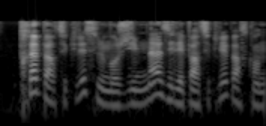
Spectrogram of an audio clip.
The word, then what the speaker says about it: gymnase: À noter que le son ZE de la fin de gymnase se fait avec un seul S, puisqu'on a le A et le E. On a deux voyelles, ça veut dire que dans ce contexte-là, la lettre S se prononce ZE, mais ça, on le sait par cœur.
